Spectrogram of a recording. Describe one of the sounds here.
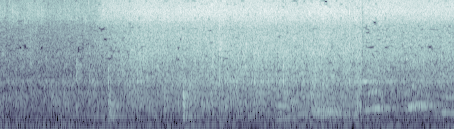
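A wooden spatula scrapes against a pan.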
